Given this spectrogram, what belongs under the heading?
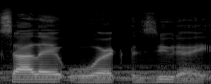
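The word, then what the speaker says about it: Sahle-Work Zewde: has a woman president, Saleh Work Zude. And you don't pronounce the African names quite like you may pronounce an American name. So let's pull it down just a hair. And Saleh Work Zude, and let's read a little bit about her.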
